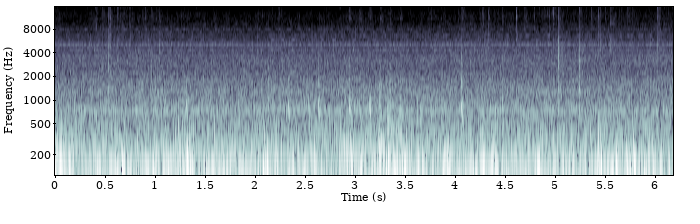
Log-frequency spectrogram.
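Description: Wind buffeting the microphone, a steady low rumble with scattered light clicks.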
